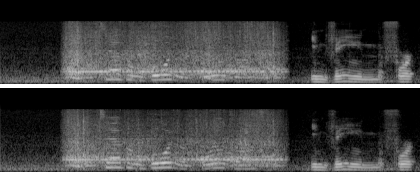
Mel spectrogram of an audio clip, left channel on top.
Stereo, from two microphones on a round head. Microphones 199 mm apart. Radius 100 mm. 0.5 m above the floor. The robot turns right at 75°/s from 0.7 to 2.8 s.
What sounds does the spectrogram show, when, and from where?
1.0 s a woman speaking: 10° right (ahead or behind), 0.8 m
3.1 s a man speaking: 30° left (ahead or behind), 0.7 m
